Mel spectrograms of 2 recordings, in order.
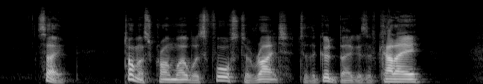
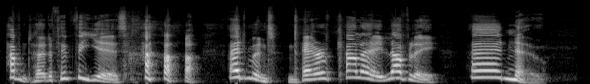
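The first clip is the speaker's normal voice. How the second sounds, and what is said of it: High-pitched voice. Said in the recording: “Henry apparently had a surprisingly high voice for a big man.”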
